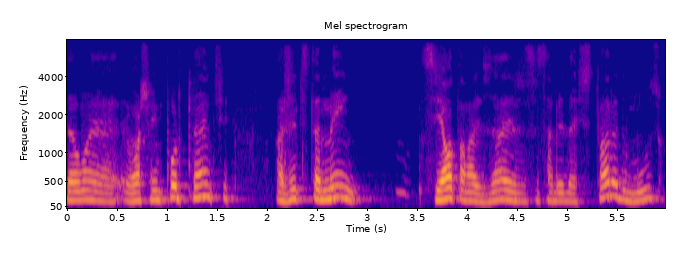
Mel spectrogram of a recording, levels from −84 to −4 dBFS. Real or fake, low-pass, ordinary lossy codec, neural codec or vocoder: fake; 7.2 kHz; none; codec, 16 kHz, 6 kbps, DAC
